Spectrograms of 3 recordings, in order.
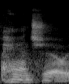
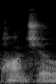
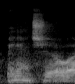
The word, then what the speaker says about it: Pancho: Goes by the name of Pancho, and not Poncho like you'd think it'd be pronounced, but Pancho.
